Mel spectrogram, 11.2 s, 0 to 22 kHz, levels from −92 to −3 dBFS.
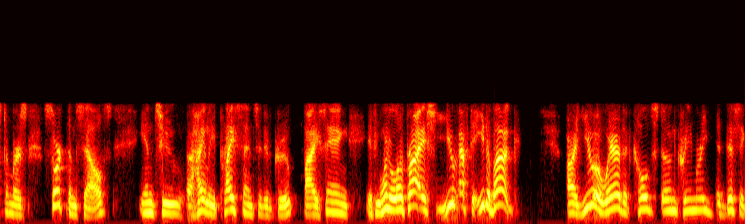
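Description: Throughout, the AMR narrowband mobile codec is plainly audible. Nothing above 4 kHz survives, and the speech has a buzzy, synthetic edge from the pulse-driven vocal-tract model, which points to a mid-rate mode of about 10 kbps. Unlike a low-bitrate music codec, it produces no pre-echo or swishy high band, only a hard 4 kHz ceiling.

Lost AMR speech frames occur at 2.70–2.91 s, 6.82–6.97 s and 10.68–10.81 s, covering about 100 ms, 60 ms and 60 ms. The decoder stretches the last good pitch and spectral shape at falling gain, so each spot is a smeared, warbling fade rather than a clean gap or click.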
